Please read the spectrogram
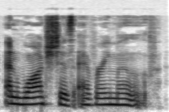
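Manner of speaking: ordinary delivery, nothing marked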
